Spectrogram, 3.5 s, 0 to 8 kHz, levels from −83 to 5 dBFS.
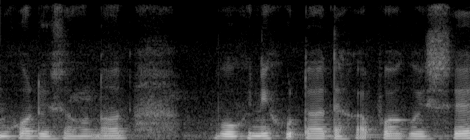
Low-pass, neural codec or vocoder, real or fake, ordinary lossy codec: none; none; real; none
